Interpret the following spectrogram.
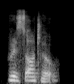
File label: "risotto", Indian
